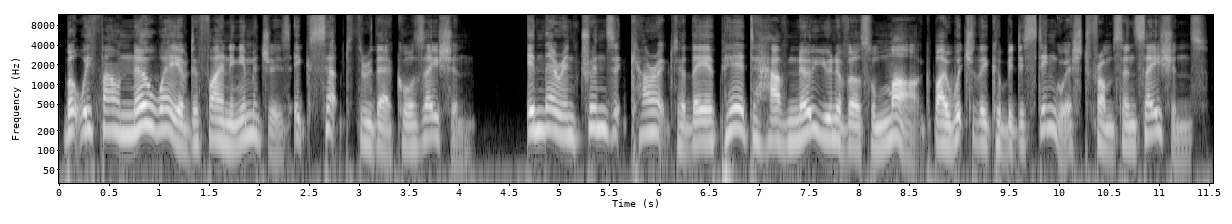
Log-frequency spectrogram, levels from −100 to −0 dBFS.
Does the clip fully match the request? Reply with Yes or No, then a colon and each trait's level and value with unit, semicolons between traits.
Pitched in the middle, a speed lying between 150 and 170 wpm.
Yes: medium, 150 Hz; average, 160 wpm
